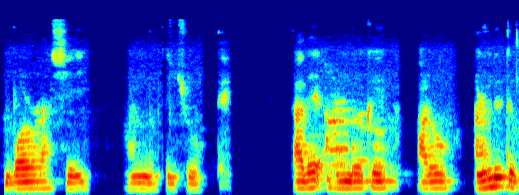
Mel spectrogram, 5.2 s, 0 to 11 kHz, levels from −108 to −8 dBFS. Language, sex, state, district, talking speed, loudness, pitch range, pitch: Bengali, male, West Bengal, Dakshin Dinajpur, 125 wpm, -23 LUFS, 110-120 Hz, 115 Hz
